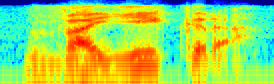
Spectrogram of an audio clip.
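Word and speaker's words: ויקרא: Vayikra is the way that you pronounce it.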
